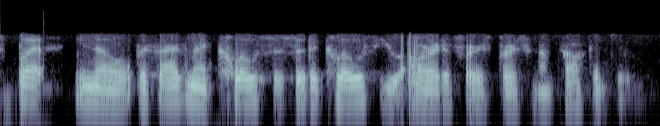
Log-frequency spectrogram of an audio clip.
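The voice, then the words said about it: Raspy voice. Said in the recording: “my voice is pretty raspy regardless of the time of day”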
